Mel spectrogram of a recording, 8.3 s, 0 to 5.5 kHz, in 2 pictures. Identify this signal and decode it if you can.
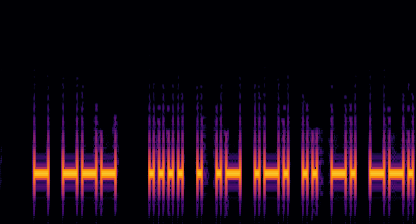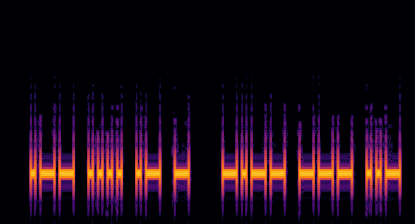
Morse code, heard as a keyed tone, about 25 wpm, 600 Hz. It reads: TO HEARING WHAT YOU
